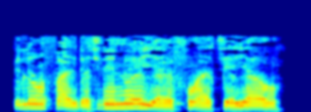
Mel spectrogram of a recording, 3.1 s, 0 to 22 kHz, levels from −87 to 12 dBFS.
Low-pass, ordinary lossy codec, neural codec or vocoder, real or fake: 7.2 kHz; MP3, 24 kbps; none; real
